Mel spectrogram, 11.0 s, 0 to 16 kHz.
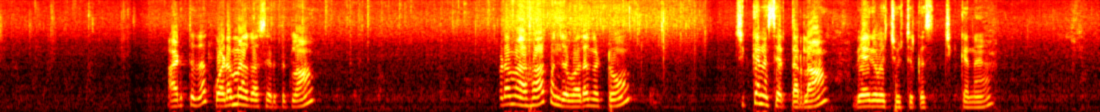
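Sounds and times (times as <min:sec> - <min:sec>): vegetables sizzling in oil: 0:00.0 - 0:11.0.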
